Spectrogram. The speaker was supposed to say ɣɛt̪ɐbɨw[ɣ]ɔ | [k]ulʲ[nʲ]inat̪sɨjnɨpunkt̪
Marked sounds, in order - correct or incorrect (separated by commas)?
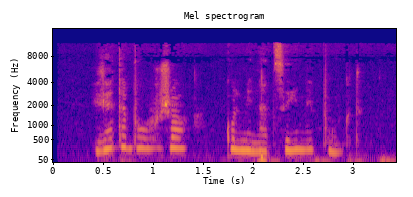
incorrect, correct, incorrect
